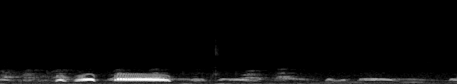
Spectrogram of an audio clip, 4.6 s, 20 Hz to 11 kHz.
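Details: Spotted dove used as a decoy, cooing to provoke rival males: two short rising coos followed by a long, loud, steady low coo near 600–700, then softer trailing coos, background quiet.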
